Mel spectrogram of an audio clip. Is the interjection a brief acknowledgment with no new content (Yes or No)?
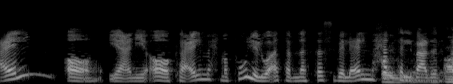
No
